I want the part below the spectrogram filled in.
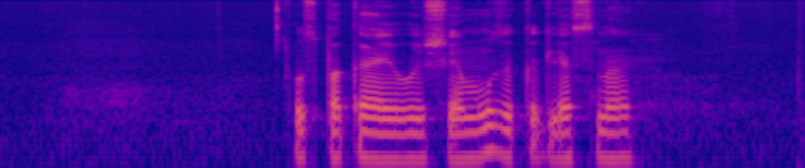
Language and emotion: Russian, neutral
